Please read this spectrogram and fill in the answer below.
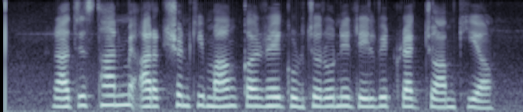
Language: Hindi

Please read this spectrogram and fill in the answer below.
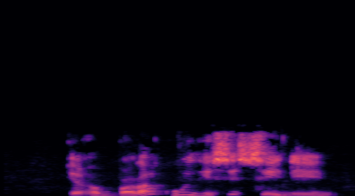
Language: Kabyle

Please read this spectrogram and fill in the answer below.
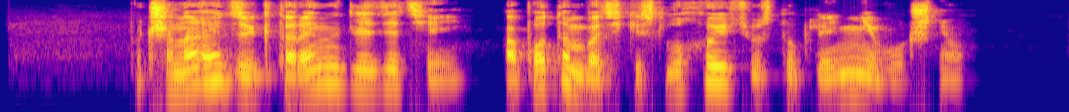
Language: Belarusian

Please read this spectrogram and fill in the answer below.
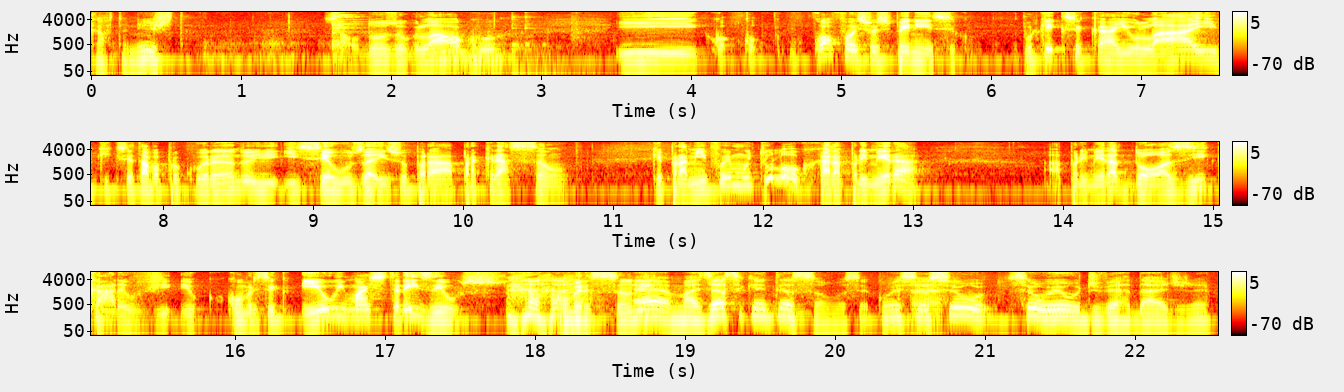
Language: Portuguese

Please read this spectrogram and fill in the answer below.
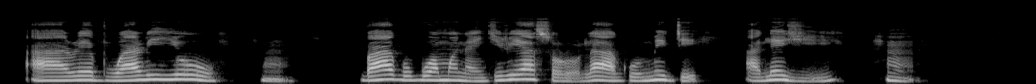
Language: Yoruba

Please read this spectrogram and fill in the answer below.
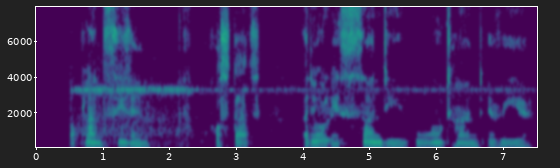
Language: Nigerian Pidgin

